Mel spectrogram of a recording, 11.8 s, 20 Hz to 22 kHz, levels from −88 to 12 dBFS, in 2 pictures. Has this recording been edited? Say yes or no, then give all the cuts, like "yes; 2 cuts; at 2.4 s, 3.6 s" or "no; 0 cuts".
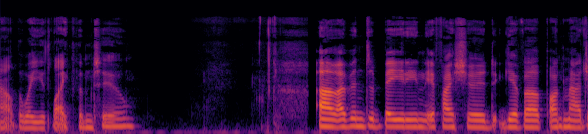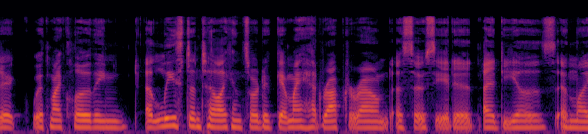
yes; 3 cuts; at 3.1 s, 5.6 s, 10.7 s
